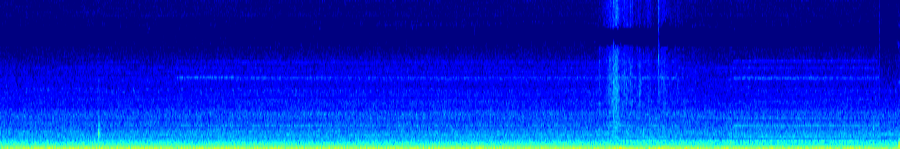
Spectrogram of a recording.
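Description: Tractor engine running steadily, heard from inside the cab, while the hydraulics slowly raise the folding roller wings. A brief click comes about twelve seconds in.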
